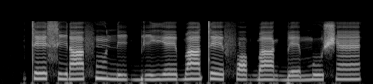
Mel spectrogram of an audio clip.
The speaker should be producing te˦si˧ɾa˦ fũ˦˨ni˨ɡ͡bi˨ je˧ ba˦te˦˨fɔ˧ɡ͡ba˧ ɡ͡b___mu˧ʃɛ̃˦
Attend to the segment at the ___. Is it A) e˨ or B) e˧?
A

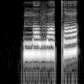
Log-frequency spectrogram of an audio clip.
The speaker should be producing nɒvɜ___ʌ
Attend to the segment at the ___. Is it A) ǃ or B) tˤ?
B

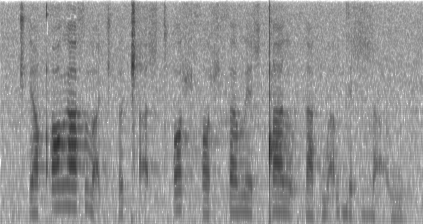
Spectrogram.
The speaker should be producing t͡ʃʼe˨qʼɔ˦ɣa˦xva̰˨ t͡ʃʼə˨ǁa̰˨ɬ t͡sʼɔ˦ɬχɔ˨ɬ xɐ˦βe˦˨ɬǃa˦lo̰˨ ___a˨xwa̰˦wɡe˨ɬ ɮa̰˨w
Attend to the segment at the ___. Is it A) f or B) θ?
B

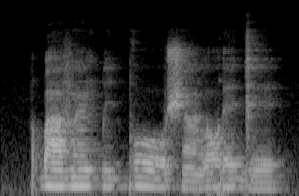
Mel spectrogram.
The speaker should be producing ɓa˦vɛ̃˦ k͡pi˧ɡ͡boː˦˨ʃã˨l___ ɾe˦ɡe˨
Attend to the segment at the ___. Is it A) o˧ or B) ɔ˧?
B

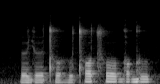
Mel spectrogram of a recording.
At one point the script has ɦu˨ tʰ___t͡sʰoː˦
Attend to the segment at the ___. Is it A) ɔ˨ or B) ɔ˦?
B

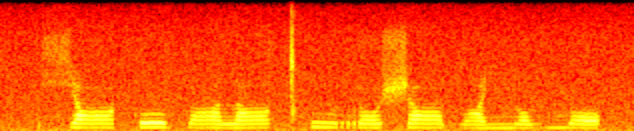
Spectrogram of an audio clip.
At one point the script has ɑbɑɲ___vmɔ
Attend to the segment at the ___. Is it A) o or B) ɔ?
B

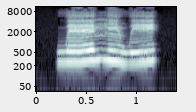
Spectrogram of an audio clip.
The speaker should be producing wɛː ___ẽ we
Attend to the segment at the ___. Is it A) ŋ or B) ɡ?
A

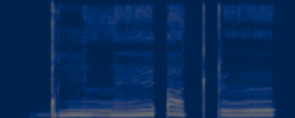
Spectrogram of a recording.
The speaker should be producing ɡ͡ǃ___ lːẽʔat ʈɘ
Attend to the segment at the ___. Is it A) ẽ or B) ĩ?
B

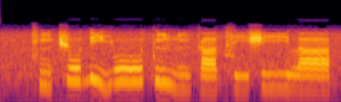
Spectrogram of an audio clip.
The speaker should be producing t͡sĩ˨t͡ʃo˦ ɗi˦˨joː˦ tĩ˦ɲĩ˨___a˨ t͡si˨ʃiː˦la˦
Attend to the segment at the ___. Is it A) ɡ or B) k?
B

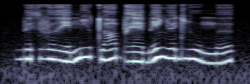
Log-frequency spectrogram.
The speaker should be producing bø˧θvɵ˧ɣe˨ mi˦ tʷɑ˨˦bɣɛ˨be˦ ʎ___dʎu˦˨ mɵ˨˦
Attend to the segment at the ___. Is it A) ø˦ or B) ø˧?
A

